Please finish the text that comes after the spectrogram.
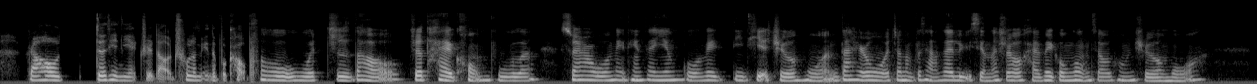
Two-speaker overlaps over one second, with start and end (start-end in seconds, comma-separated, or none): none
